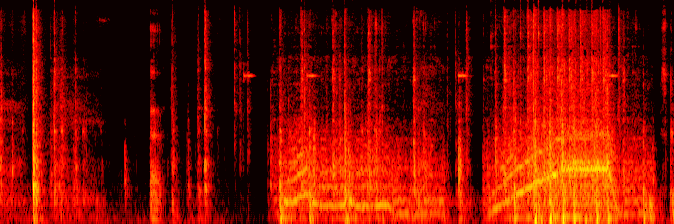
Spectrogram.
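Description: A sewing machine stitches fabric for a children's cloth drawing book, running in short bursts and then longer steady runs at close range, with quiet gaps and small clicks between them.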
